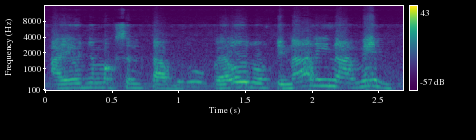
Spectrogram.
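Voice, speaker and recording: High-voiced man, animated radio guest telling his testimony, addresses the host as "bro". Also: a little fast, slight background noise, rough recording. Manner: animated, keeps calling the host "bro", repeats himself.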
